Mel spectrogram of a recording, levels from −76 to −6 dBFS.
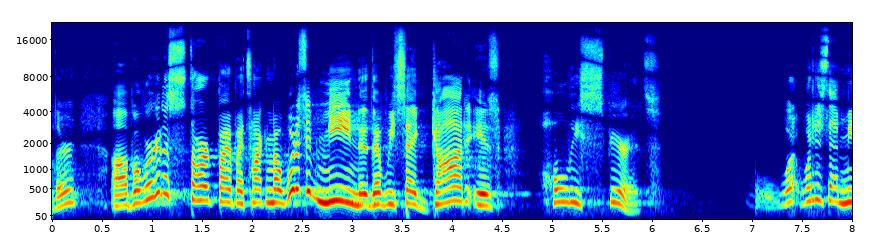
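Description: From start to finish the channels drift apart, one clock running roughly 70 ppm fast, so the sub-millisecond offset creeps and the speech takes on slow flanging in mono.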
